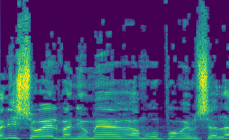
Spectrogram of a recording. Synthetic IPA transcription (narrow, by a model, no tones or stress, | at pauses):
aniʃo̞e̞lveaniome̞ʁamʁupo̞me̞mʃala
